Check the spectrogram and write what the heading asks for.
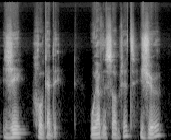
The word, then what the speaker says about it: regardé: And then you know when this accent is on E, it's pronounced E. That's why I will say j'ai regardé.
